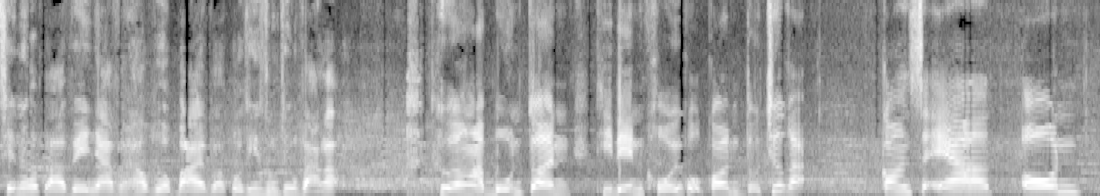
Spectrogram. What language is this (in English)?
Vietnamese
